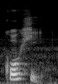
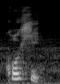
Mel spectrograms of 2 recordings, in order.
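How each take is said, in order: No difference in how they are said.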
